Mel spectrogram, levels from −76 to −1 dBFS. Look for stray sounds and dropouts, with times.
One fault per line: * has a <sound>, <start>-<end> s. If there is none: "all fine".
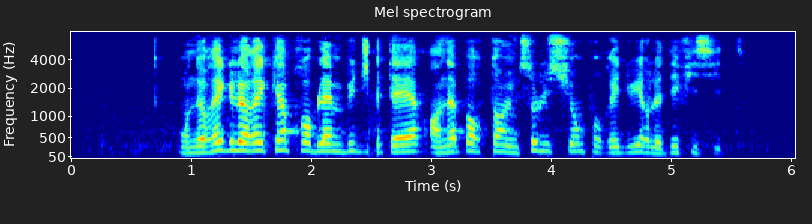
* has a dropout, 2.5-2.5 s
